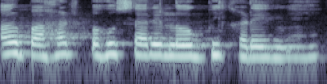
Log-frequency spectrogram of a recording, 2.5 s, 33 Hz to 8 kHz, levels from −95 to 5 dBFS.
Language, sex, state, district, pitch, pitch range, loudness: Hindi, male, Uttar Pradesh, Lucknow, 220 Hz, 200-230 Hz, -16 LUFS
